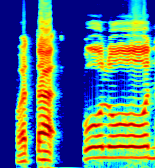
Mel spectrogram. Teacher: حمزہ ساکن کو تھوڑا جھٹکے کے ساتھ ادا کریں گے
